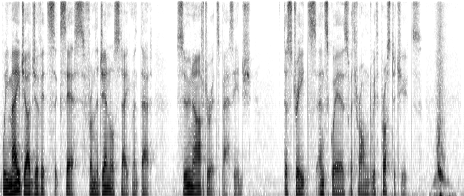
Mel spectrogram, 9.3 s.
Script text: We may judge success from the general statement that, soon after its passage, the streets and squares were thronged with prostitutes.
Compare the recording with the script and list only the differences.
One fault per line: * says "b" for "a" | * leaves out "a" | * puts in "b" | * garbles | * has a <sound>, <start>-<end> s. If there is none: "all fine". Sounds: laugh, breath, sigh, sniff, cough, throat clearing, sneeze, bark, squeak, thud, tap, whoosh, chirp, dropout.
* puts in "of its"
* has a whoosh, 8.6-9.1 s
